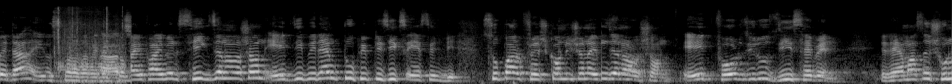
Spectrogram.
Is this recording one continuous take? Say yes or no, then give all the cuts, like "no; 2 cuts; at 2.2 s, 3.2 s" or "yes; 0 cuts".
no; 2 cuts; at 1.3 s, 6.0 s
